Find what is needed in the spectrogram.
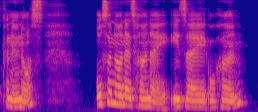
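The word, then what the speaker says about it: Cernunnos: So Sanunos, I keep saying Sanunos, it's pronounced Kanunos, also known as Herne, Herne, is a Celtic stag god who represents connection to the earth.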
